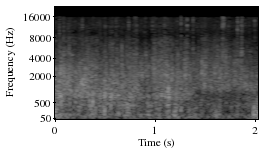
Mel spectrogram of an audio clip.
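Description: The tyres of a Van Nicholas Rowtag gravel bike, including its 2.1-inch front tyre, rolling over a sandy gravel forest track. The result is a steady rushing noise.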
